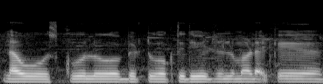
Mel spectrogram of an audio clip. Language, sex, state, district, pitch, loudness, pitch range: Kannada, male, Karnataka, Bellary, 125 Hz, -17 LUFS, 125-130 Hz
